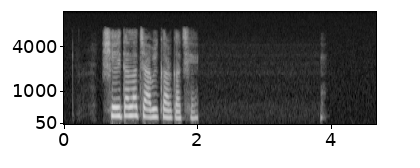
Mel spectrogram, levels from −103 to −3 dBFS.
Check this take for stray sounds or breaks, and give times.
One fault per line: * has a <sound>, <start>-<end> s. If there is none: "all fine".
all fine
